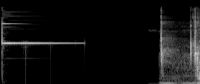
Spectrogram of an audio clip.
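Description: A single bright ding sound effect: one high, clear chime that strikes sharply and fades for under a second before cutting off.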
